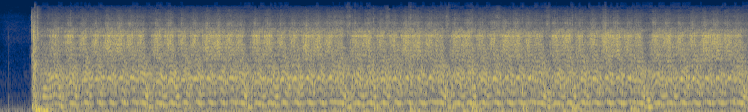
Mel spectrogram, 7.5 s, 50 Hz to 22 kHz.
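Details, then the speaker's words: 1966 Ford Fairlane 390 FE V8, rebuilt Autolite 4100 carburetor, in neutral; starter churns evenly over seven seconds, engine never catches; no spark because the coil wire was left unhooked. "I think we found out that our coil wire was not hooked up as well. So it's amazing that it didn't fire when it was getting gas, but that's the reason why."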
